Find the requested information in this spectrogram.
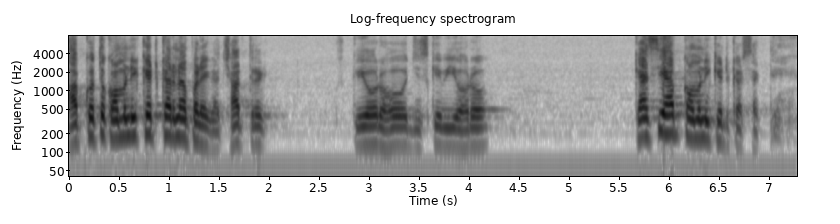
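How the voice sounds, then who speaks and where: With a Bengali accent and a fairly high pitch, a man speaks with lively intonation and long, frequent pauses. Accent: Bengali-accented Hindi. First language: Bengali (speaking Hindi). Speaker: monk. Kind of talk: conference speech. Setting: auditorium with audience.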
